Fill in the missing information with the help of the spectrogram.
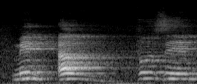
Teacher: Kalau kita tutup hidungnya, inna fatahna, maka tidak akan keluar bunyi dari gunnah itu. Atau ketika ada nun sukun bertemu huruf yang lainnya, seperti nun sukun bertemu fa, min anfusihim, akan tertahan pada hidung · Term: dengungan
